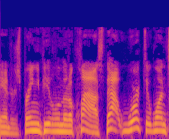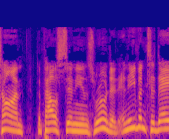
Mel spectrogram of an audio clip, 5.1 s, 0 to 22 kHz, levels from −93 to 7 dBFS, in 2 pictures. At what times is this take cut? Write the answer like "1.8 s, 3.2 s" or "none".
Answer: 3.0 s

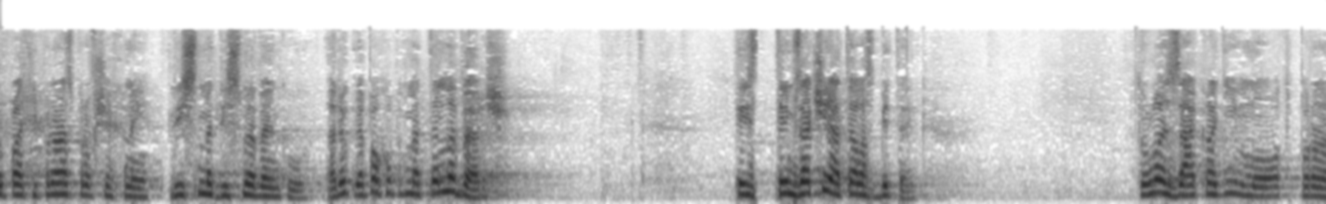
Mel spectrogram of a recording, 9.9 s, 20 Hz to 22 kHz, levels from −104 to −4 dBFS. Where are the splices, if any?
1.2 s, 1.6 s, 2.6 s, 5.7 s, 6.5 s

